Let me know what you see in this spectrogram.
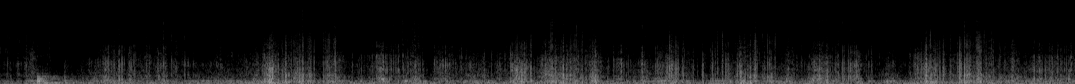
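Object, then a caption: Foam microphone windscreen. A grey foam microphone windscreen is scratched quickly on both sides with long acrylic nails. The result is a steady, muffled, crunchy rustling, heavy in low rumble with little bright content, and small louder bursts throughout.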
